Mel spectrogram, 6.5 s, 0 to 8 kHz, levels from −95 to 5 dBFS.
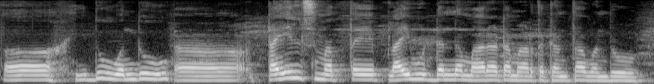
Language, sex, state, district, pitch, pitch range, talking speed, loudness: Kannada, male, Karnataka, Bellary, 165 Hz, 150-175 Hz, 110 wpm, -15 LUFS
